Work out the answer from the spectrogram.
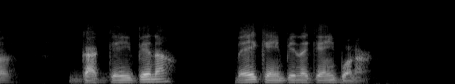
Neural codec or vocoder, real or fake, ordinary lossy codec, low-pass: codec, 16 kHz, about 1 kbps, DyCAST, with the encoder's durations; fake; Opus, 16 kbps; 7.2 kHz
